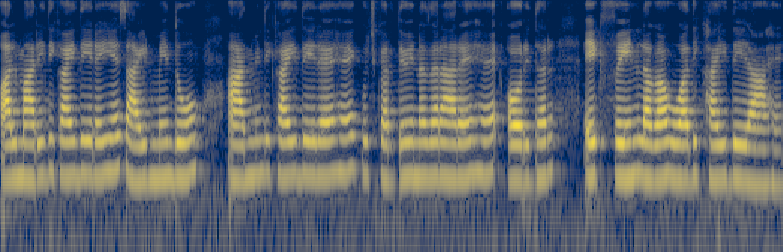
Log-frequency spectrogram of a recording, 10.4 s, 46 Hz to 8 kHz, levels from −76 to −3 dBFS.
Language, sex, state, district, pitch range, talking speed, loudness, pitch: Hindi, female, Uttar Pradesh, Budaun, 210-225 Hz, 170 wpm, -16 LUFS, 220 Hz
